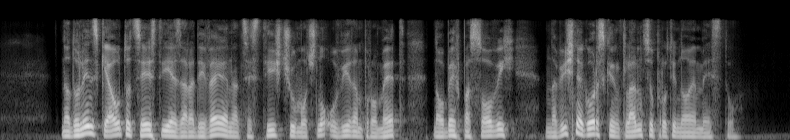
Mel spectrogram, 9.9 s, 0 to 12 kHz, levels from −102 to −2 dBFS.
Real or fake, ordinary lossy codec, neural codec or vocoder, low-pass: fake; none; codec, 16 kHz, 2 kbps, X-Codec, WavLM features, trained on Multilingual LibriSpeech; 7.2 kHz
